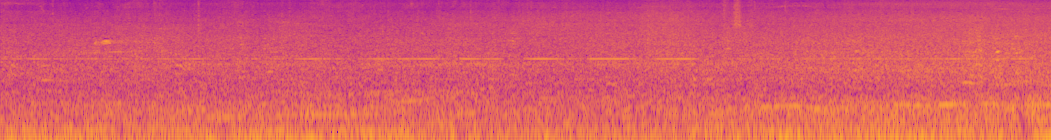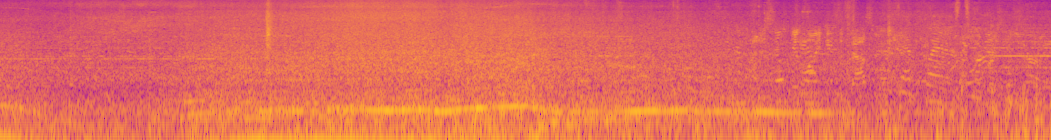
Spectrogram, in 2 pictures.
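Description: Street traffic noise: a steady low rumble of passing vehicles, with a large engine running close by that gets louder about two-thirds of the way in.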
